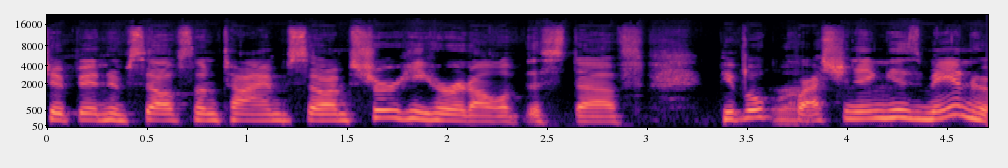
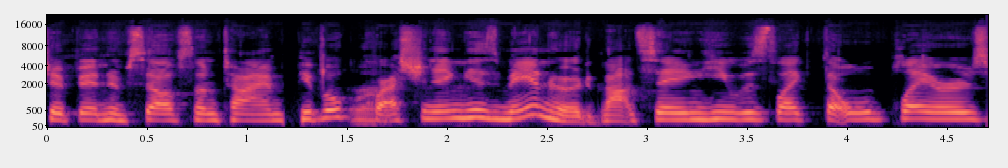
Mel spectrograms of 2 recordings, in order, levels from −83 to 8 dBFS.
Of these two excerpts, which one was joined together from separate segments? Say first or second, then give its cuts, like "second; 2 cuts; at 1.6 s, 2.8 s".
second; 2 cuts; at 1.2 s, 2.8 s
